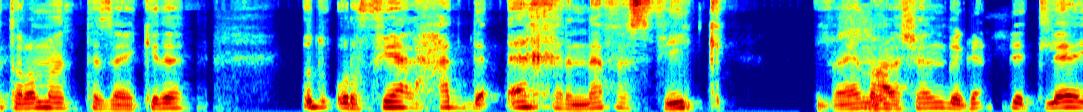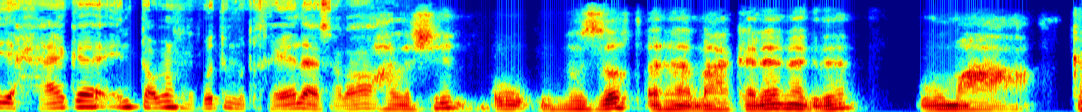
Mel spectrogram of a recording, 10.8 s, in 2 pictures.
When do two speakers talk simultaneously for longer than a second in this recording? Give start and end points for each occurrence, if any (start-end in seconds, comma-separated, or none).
none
